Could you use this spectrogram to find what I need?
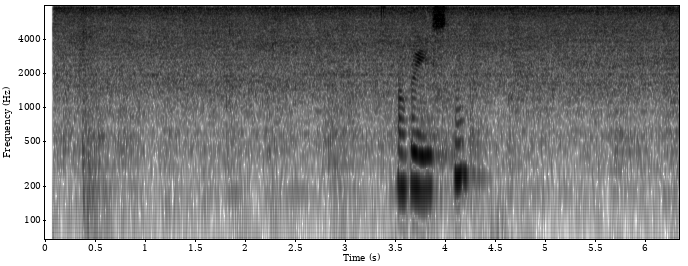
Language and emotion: Russian, neutral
